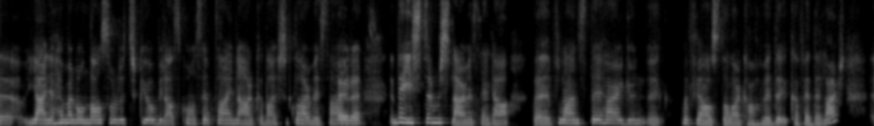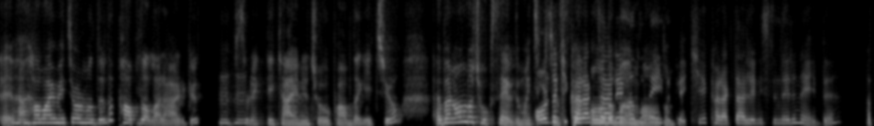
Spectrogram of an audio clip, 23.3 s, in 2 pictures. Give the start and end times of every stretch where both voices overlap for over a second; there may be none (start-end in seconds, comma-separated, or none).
18.8-20.7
